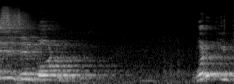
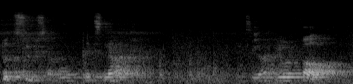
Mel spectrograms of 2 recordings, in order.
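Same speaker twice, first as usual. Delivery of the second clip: soft explaining; 5 semitones lower, 10 dB quieter than usual. Acted. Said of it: "Finland explains".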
